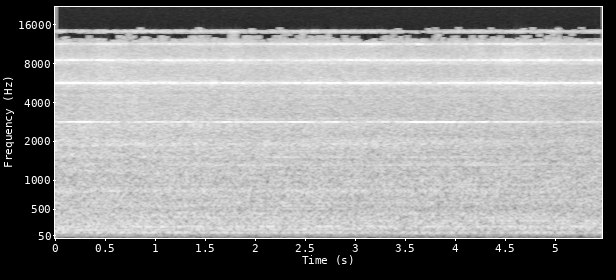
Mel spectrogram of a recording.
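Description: A jet engine whines and roars steadily nearby.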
